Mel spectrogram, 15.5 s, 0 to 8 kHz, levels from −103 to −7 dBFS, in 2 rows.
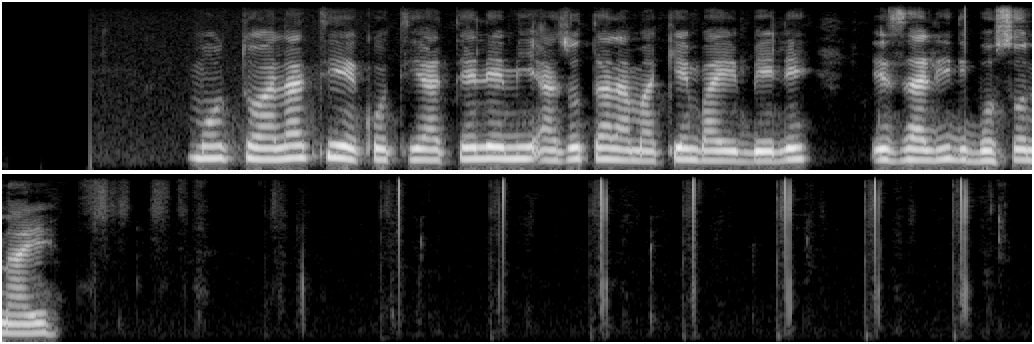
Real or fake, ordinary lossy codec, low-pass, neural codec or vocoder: real; Opus, 64 kbps; 7.2 kHz; none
